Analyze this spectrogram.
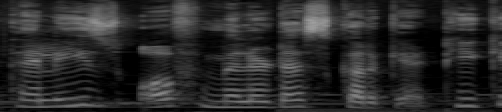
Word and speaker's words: Thales: आप में से बहुत सारे लोग उसको थेल्स पढ़ते होंगे उस मैथमेटिशियन का नाम, लेकिन एक्चुअल में उनका करेक्ट प्रोनाउंसिएशन जो है वो थेलीज ही है।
